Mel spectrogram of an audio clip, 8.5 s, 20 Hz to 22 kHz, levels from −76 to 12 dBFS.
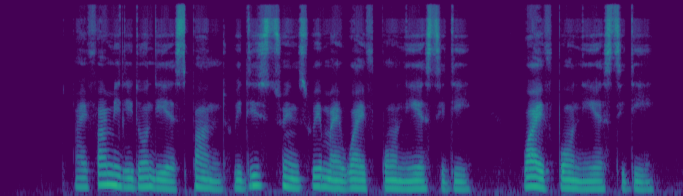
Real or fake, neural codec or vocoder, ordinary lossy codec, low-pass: fake; vocoder, 48 kHz, 128 mel bands, Vocos; none; none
